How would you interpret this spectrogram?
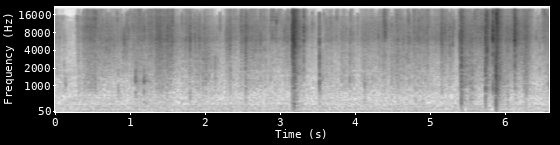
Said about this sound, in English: now let's work on unwrapping this thing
